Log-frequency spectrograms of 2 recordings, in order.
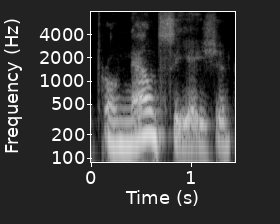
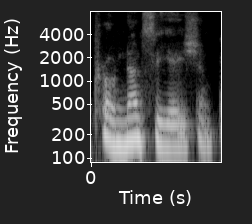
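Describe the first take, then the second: First: The second syllable sounds like 'noun'. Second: The second syllable sounds like 'nun'. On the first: The speaker calls it wrong. "I didn't say pronunciation" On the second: The speaker calls it right. "I said pronunciation"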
